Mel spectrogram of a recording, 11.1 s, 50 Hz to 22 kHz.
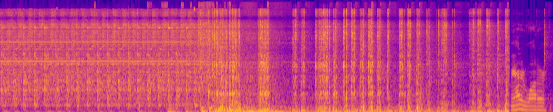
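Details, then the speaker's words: Mercruiser 3.0 marine petrol engine run on a jump pack with water hose connected, rusty water coming out; runs roughly with an uneven, stumbling beat, a new misfire not present before, then music: engine misfire. "hear the mire that's not a good sign didn't have a misfire before"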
